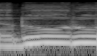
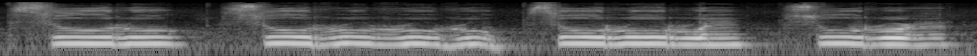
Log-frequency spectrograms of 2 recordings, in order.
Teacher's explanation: یہ باریک نہیں موٹا ہے, زبان کی جڑ اٹھائیں گے آپ, زبان میں ڈب بھی بنے گی. موٹا کرنے کے لیے استعالہ کا ہونا ضروری ہے, زبان کا جڑ کا اٹھنا ضروری ہے, ٹھیک ہے. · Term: را موٹی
